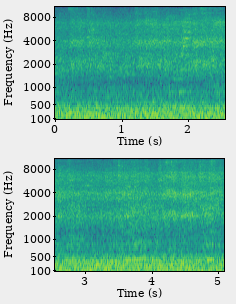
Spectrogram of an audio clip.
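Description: Freight train hopper cars rolling past at close range: a steady, loud rumble of steel wheels on the rails with a clickety-clack over the joints.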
